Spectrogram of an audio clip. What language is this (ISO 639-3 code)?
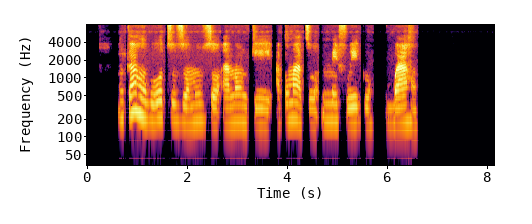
ibo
